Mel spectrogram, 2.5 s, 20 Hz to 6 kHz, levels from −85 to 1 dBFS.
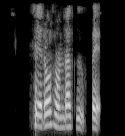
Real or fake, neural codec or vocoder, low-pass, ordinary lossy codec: real; none; 5.4 kHz; AAC, 24 kbps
